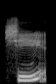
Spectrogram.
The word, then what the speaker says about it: qi: What is your understanding of, I think it's pronounced qi, it's Q-I is how it's spelled.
